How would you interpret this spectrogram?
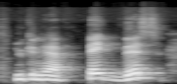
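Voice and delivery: normal talking voice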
